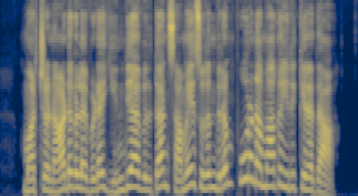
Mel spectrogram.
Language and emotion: Tamil, surprised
